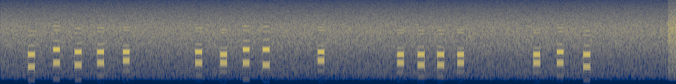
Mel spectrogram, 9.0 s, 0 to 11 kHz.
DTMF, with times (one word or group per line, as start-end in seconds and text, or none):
0.4-1.7 19580
2.6-3.6 8796
4.2-4.3 0
5.3-6.2 7447
7.1-7.9 781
